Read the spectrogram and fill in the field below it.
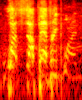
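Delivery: loud, high-pitched mock greeting; imitating hyped-up bridesmaid. Imitating bridesmaid opening her wedding speech, over-excited. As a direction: holler it way up high to the room. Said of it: "this is how she starts".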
